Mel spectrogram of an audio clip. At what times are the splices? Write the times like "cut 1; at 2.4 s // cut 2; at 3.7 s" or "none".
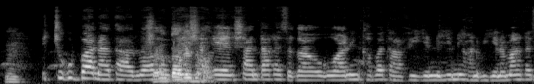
none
